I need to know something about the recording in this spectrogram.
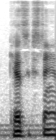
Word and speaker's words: Kazakhstan: say that cass cause kazakhstan kazakhstan is how you say that kazakhstan are you there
